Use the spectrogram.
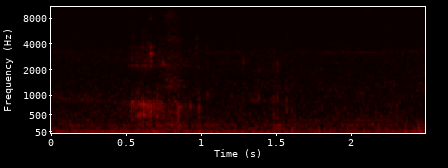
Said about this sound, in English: I have to take a sip.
